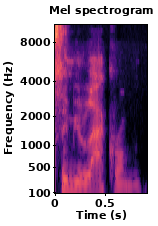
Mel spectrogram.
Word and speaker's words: simulacrum: The idea that we live in this simulacrum, it's pronounced simulacrum in the old Latin books, for which I got at the Oxford English Dictionary.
